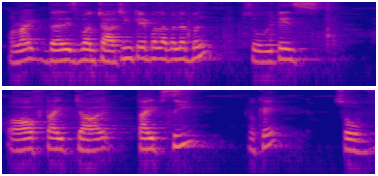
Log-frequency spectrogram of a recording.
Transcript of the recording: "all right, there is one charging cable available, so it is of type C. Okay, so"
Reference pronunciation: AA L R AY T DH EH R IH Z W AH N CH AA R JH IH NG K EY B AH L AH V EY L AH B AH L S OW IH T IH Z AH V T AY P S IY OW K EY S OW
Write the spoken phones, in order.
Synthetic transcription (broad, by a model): AA L R AY T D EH R IH Z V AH N CH AA R JH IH NG K EY B AH L AH V EY L AH B AH L S OW IH T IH Z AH P T AY P S IY OW K EY S OW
